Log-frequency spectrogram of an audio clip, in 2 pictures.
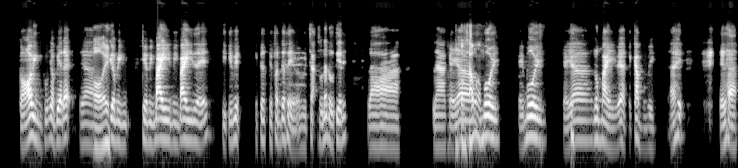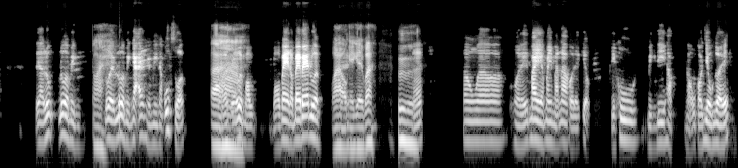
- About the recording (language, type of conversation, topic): Vietnamese, unstructured, Bạn cảm thấy thế nào khi người khác không tuân thủ luật giao thông?
- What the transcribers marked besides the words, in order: tapping; horn; chuckle; laughing while speaking: "đấy. Thế là"; background speech; other background noise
